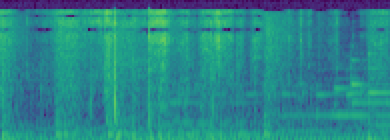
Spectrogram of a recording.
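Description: Quiet background music, with a few soft clicks and slides of trading cards being handled.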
